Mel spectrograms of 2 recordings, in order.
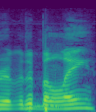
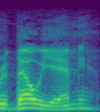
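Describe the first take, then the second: First: The name ends in a 'ling' syllable. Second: The name ends with the letters E and M. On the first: The speaker calls it wrong. "perdoe a minha, minha pronúncia portuguesa" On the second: The speaker calls it right. "Então eu sabia que a pronúncia estava errada"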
